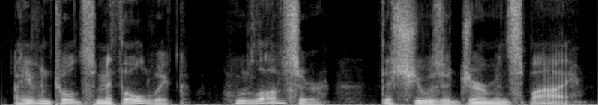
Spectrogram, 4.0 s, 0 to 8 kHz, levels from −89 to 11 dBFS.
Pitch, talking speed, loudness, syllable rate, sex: 115 Hz, 210 wpm, -16 LUFS, 6.1 syllables/s, male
